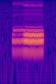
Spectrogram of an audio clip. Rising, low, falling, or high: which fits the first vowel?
high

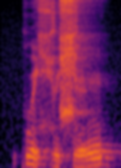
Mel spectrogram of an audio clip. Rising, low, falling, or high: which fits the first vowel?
falling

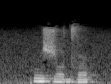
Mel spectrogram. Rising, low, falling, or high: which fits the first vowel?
high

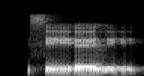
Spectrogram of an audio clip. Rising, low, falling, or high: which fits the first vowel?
high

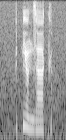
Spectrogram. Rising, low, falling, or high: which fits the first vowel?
falling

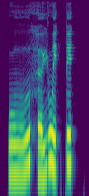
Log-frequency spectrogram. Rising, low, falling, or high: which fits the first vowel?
rising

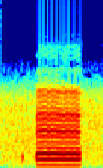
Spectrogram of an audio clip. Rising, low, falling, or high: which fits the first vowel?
high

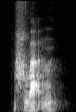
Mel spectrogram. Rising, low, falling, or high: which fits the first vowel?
low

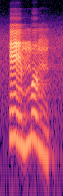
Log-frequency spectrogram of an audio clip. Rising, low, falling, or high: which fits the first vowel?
falling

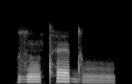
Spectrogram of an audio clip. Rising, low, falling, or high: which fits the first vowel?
low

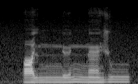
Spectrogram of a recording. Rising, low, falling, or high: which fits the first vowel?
low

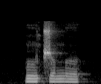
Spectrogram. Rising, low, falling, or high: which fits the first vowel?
high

